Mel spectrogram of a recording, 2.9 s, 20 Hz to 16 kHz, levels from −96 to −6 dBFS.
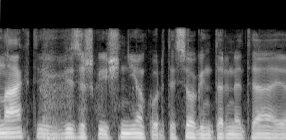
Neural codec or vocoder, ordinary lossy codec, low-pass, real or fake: none; MP3, 64 kbps; 7.2 kHz; real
